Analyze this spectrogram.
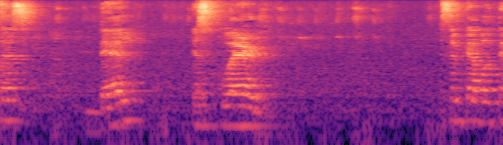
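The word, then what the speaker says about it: ∇²: ये क्या है, यहाँ पर क्या है, एक्स वाई जेड क्या है, स्पेस कोऑर्डिनेट्स, और इसे क्या बोलते हैं, प्रोनाउंस एज डेल स्क्वायर्ड।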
